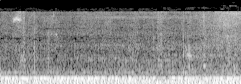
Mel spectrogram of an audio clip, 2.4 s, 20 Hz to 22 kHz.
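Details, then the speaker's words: 2014 Kia Cerato at idle, injector 1 cut via scan-tool actuation test: uneven puttering stumble stays unchanged, so cylinder 1 is the dead, misfiring cylinder, with no fault code or misfire count. "هذا دليل على شنو؟ ان المسفاير كان في السلندر الاول، هذا عليش لما وقفنا عليه ونفس الصوت استمر."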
